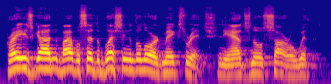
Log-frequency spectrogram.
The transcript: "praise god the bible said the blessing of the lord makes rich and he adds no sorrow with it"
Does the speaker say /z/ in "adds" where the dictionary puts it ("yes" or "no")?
yes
